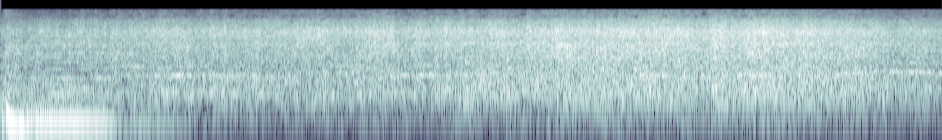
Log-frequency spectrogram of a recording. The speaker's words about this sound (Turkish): Yedi gün geçince şiddetli bir yağmur yağmaya başladı.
